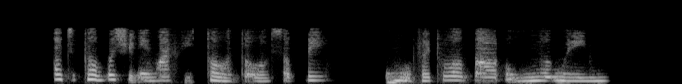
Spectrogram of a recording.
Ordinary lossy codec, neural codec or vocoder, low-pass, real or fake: none; codec, 44.1 kHz, 0.9 kbps, DAC; 5.4 kHz; fake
